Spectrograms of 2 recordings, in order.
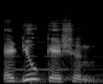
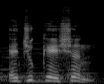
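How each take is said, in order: First: It uses the older British pronunciation. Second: It uses the current, widespread pronunciation. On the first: "this word was said differently in British English" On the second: "the pronunciation of this word is the same everywhere"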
